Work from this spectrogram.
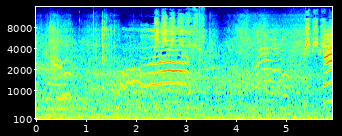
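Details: Hungry stray cat meowing for food early one morning in Morocco; a long, steady, drawn-out meow in the middle, with softer, quieter mews before and after, over a background of low rumble.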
